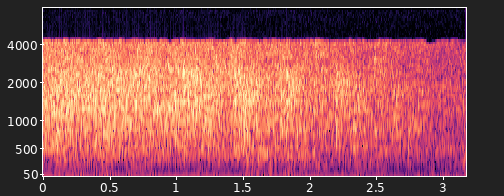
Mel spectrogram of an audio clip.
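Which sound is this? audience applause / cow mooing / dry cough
audience applause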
